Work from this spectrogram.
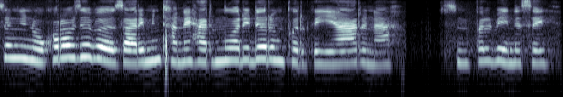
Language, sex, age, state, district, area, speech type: Bodo, female, 18-30, Assam, Kokrajhar, rural, spontaneous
